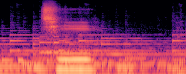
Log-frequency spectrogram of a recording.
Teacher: sounds a little bit like the CH in church, but a little bit softer with the tongue close to the back of the teeth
